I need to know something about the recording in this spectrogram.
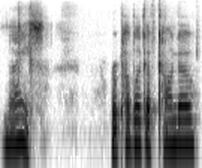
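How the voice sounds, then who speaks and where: A woman from Canada on a casual live stream, naming items one at a time in short, unhurried phrases. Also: on the low side, flat delivery, gravelly.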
